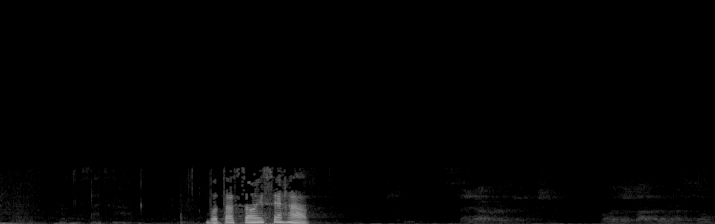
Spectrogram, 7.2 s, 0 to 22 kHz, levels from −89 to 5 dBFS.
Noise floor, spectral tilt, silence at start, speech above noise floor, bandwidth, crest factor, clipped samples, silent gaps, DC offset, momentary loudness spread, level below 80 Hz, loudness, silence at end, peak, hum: -74 dBFS; -5.5 dB/octave; 0 s; 40 dB; 5.8 kHz; 22 dB; under 0.1%; none; under 0.1%; 10 LU; -58 dBFS; -35 LUFS; 4.05 s; -20 dBFS; none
